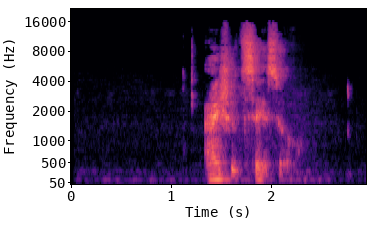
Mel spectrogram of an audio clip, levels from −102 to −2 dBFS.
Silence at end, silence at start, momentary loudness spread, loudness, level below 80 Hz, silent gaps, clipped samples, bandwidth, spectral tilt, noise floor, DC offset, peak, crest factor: 0.75 s; 1.35 s; 13 LU; -28 LUFS; -72 dBFS; none; under 0.1%; 16 kHz; -1.5 dB/octave; -75 dBFS; under 0.1%; -12 dBFS; 22 dB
